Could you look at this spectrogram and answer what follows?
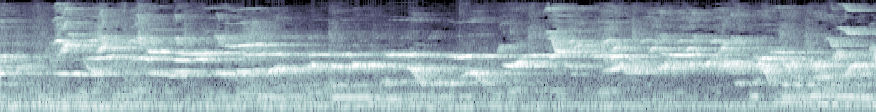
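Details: Contest song of a white-rumped shama at Mahendra Arena: strong whistled notes and rapid slurred phrases, with several birds singing over each other and human chatter behind.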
